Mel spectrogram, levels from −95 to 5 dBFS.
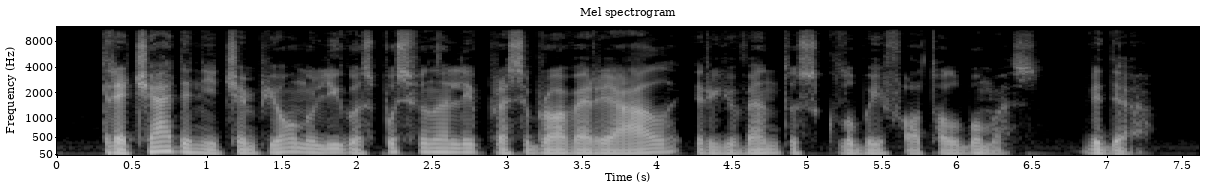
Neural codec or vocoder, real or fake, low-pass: none; real; 10.8 kHz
